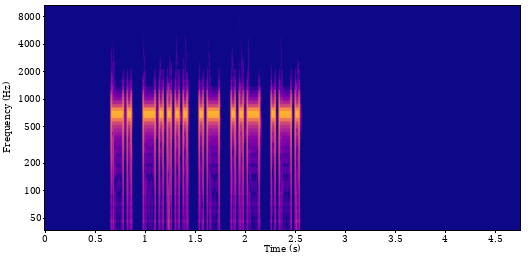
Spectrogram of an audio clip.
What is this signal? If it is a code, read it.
Morse code, heard as a keyed tone, about 30 wpm, 700 Hz. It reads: N6AUR
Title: USA Call Signs - 5 Characters - Repeated 3x - 30wpm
